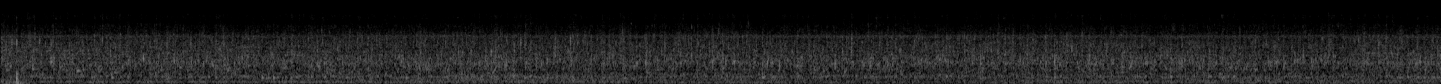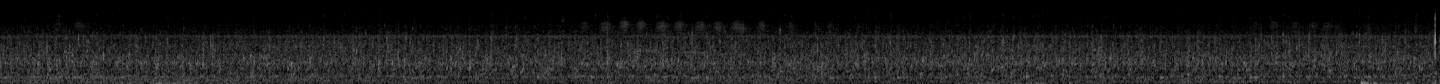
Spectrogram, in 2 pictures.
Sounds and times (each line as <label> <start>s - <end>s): tiny little waterfall 0.0s - 28.8s
bird calls 20.2s - 22.5s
